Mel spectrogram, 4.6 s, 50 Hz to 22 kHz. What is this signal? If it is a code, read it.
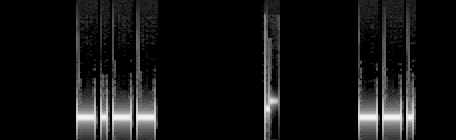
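Morse code, heard as a keyed tone, about 20 wpm, 700 Hz. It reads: Y G
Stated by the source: Single letter and number Morse drill at 20 wpm, from N4LCD.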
